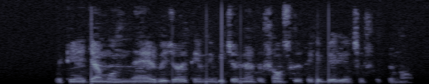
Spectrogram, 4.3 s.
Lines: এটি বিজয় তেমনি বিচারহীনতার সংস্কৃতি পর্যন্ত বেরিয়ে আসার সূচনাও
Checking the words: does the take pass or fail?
fail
